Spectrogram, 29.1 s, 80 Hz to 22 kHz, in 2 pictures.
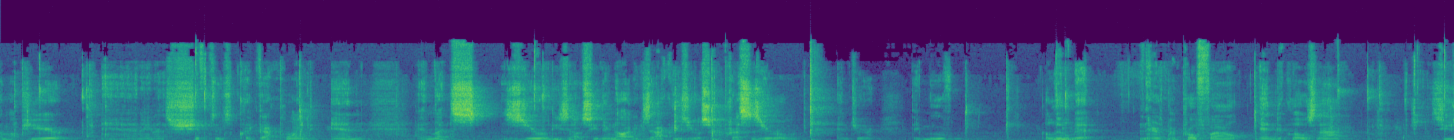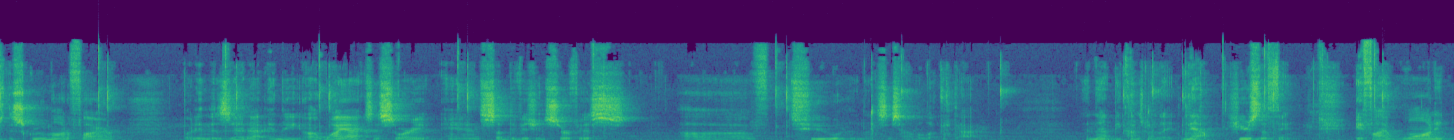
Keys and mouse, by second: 1.9-2.9 drag, 2.9 n, 5.3-6.3 drag, 6.4 n, 9.6 a, 10.1 Tab, 12.6 n, 14.4-15.5 drag, 18.4-24.1 drag, 23.3 a, 24.3 middle click, 27.2-28.9 drag, 27.7 Tab.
